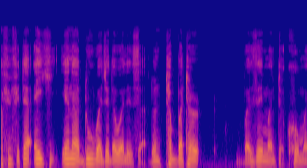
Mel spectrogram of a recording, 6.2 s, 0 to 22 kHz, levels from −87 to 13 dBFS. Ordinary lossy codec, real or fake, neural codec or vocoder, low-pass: none; real; none; 10.8 kHz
